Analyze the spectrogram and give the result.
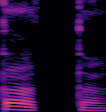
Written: tata

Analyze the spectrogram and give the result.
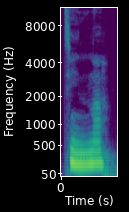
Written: txina

